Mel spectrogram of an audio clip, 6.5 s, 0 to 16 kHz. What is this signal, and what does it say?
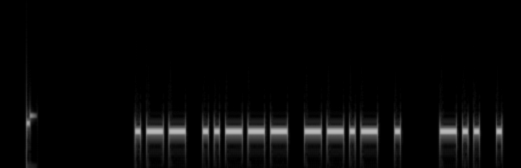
Morse code, heard as a keyed tone, about 17 wpm, 700 Hz. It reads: W2QE DE
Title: USA Callsign DE Callsign - 4 Characters - 17wpm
